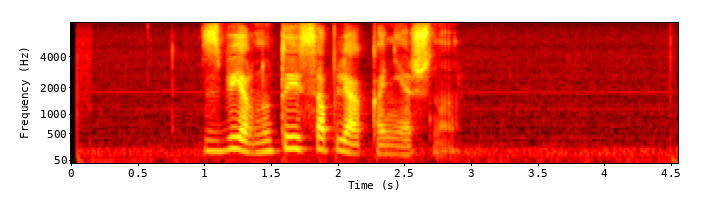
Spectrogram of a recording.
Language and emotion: Russian, angry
